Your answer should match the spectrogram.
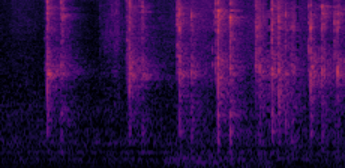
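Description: Faint typing on a computer keyboard: about half a dozen separate keystrokes, starting a moment in, as a command is typed.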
